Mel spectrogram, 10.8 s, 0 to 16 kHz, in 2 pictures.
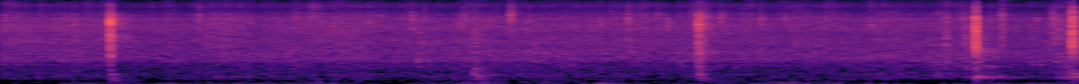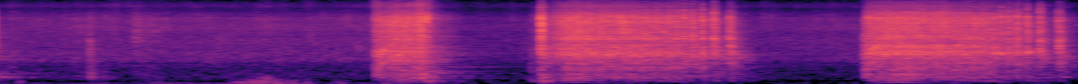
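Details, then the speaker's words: Allis Chalmers tractor, believed late-1940s WC, unrun 20+ years, possibly 6-volt positive ground: light clicks then short free-spinning whirs with no cranking beat; starter spinning without engaging, owner first suspected stuck motor, but engine turns freely. "I don't know how to engage it no motor spins nice almost as if it has no compression and it's wore out but you know that's how every old tractor is H wonder why it's not enga"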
